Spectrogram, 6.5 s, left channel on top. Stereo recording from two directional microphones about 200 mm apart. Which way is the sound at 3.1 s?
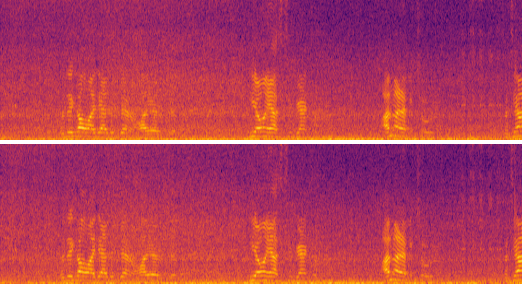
30° left (ahead or behind).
